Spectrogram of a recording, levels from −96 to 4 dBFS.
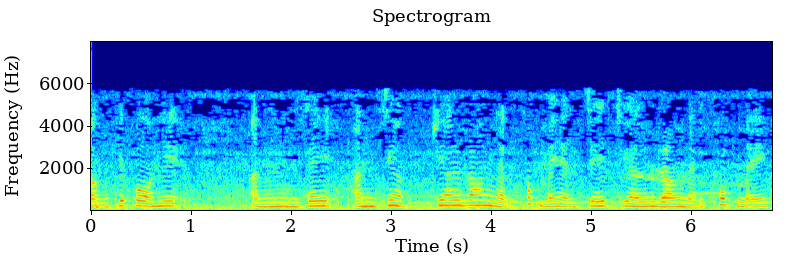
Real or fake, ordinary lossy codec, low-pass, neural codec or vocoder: fake; MP3, 24 kbps; 7.2 kHz; codec, 16 kHz, 8 kbps, FreqCodec, smaller model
